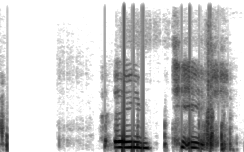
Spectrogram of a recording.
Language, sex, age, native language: Icelandic, male, 8, Icelandic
